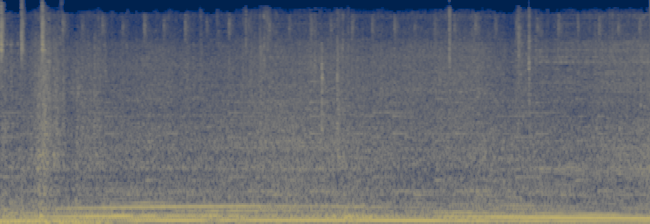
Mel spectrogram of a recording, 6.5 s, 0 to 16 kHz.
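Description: Honda B20 four-cylinder engine in a Civic EG hatchback heard from inside the cabin while driving: a steady low drone that rises slightly in pitch over the first few seconds.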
